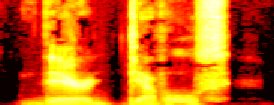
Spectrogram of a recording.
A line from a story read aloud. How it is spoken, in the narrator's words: mumbled the frontiersman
